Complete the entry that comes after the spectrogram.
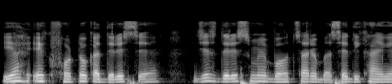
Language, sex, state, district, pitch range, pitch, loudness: Hindi, male, Jharkhand, Ranchi, 125-140 Hz, 130 Hz, -17 LUFS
